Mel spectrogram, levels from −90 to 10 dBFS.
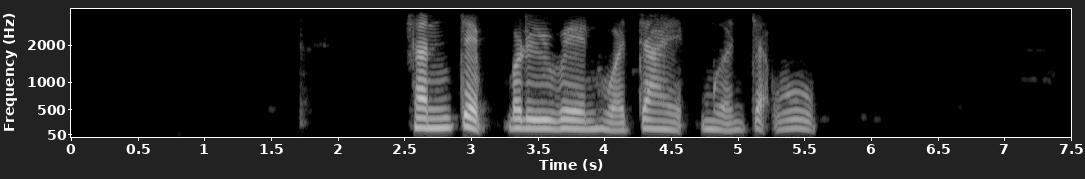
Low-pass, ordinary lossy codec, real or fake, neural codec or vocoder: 3.6 kHz; none; real; none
